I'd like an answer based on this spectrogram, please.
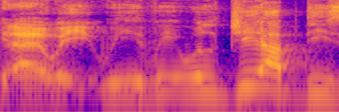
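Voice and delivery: slow, put-on, fake Russian accent. Speaker, talking about game terrorists, voices their thoughts in a put-on russian accent. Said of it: "why am I chucking a Russian accent on?".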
